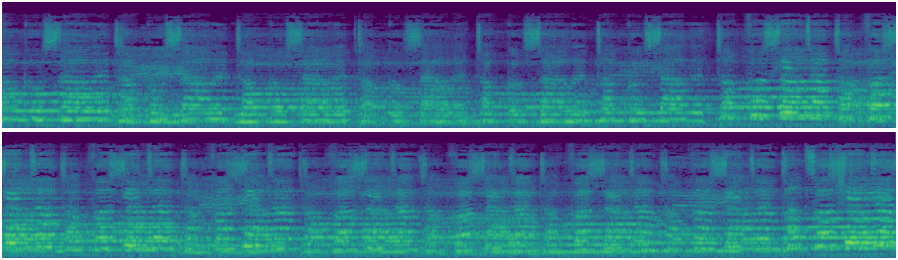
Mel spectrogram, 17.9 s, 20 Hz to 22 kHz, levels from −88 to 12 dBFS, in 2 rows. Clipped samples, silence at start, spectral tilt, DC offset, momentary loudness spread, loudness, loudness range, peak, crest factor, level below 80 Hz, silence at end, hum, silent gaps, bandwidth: under 0.1%; 0 s; -3.5 dB/octave; under 0.1%; 8 LU; -20 LUFS; 5 LU; -2 dBFS; 18 dB; -56 dBFS; 0 s; none; none; 15.5 kHz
